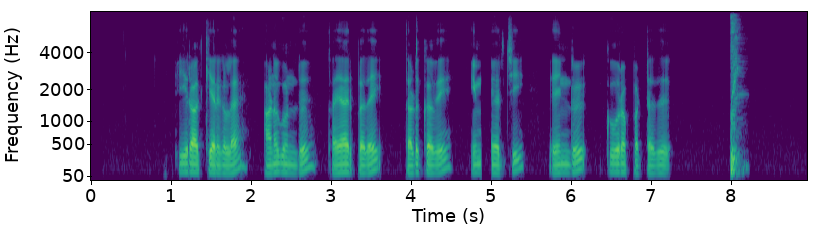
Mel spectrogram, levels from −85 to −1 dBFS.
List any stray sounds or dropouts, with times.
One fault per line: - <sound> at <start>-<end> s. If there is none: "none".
- dropout at 4.9-5.0 s
- thud at 8.0-8.2 s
